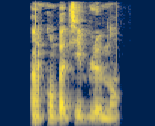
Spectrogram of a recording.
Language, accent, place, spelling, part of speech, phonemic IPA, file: French, France, Lyon, incompatiblement, adverb, /ɛ̃.kɔ̃.pa.ti.blə.mɑ̃/, LL-Q150 (fra)-incompatiblement.wav
- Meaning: incompatibly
